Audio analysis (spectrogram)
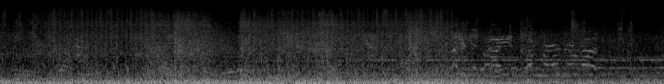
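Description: Sustained assault rifle fire in Halo 3, a dense continuous rattle of automatic shots running under other game noise with no pauses.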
